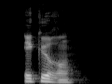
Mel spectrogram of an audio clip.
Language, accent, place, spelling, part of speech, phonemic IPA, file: French, France, Lyon, écœurant, adjective / noun / verb, /e.kœ.ʁɑ̃/, LL-Q150 (fra)-écœurant.wav
- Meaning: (adjective) 1. sickening, nauseating 2. very good, excellent; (noun) an annoying person; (verb) present participle of écœurer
